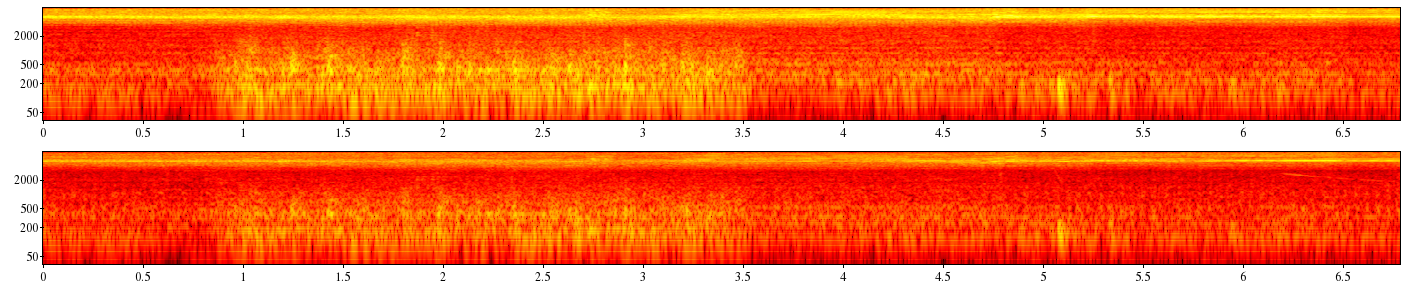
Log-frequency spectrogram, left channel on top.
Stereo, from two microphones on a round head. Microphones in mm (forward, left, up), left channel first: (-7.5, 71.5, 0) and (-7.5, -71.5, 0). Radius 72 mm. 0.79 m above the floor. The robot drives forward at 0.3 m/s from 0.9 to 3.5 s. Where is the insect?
55° left (ahead or behind), 0.9 m; by 6.8 s 65° left (ahead or behind), 0.8 m.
